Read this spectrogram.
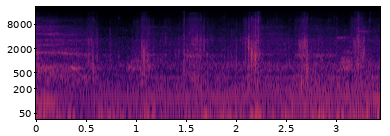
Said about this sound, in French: au bout, il y a des ouvriers qui refont euh, la route. D'ailleurs, euh, vous entendez, je suis sur des petits gravillons tout neufs.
